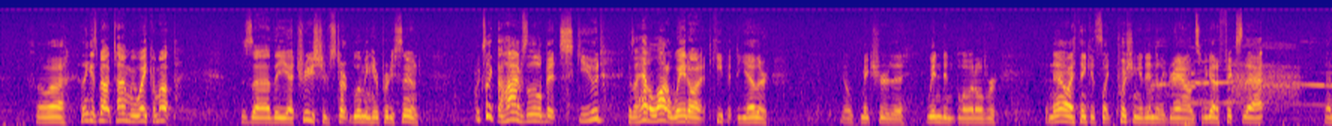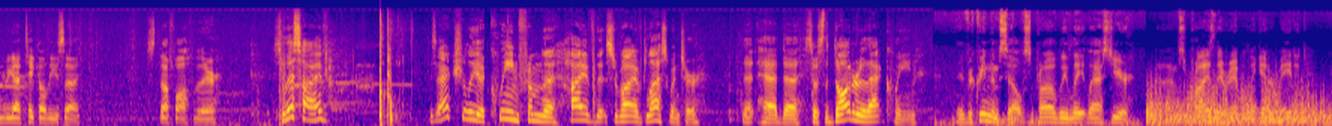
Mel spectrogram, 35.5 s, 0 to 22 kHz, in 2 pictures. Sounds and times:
Speech: 0.4s - 2.4s, 3.2s - 5.6s, 6.3s - 10.2s, 11.2s - 13.3s, 13.9s - 16.9s, 17.7s - 18.8s, 19.7s - 20.7s, 21.4s - 22.3s, 23.5s - 35.2s.

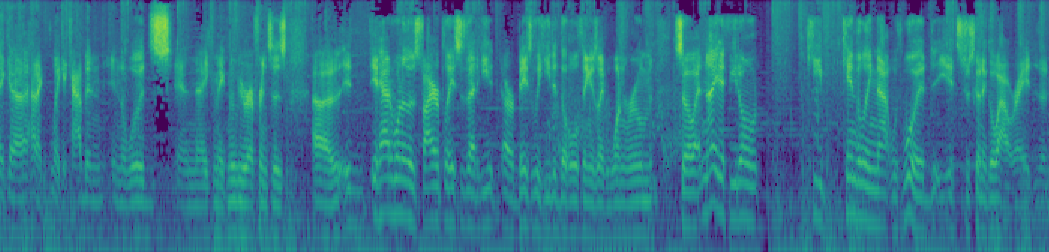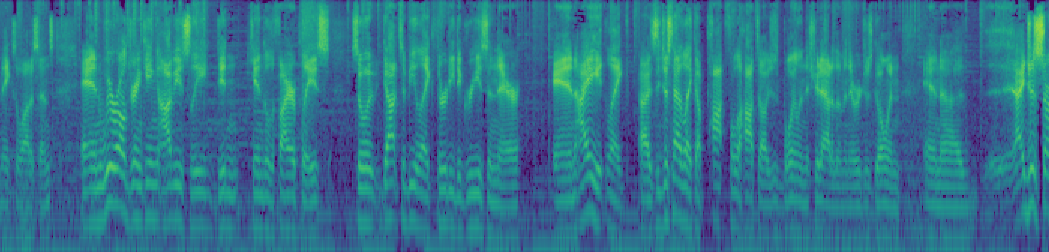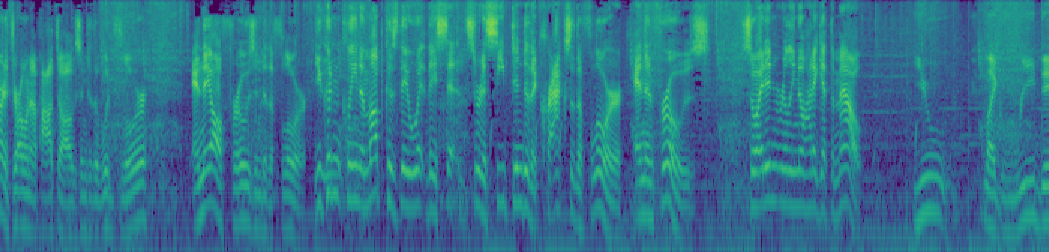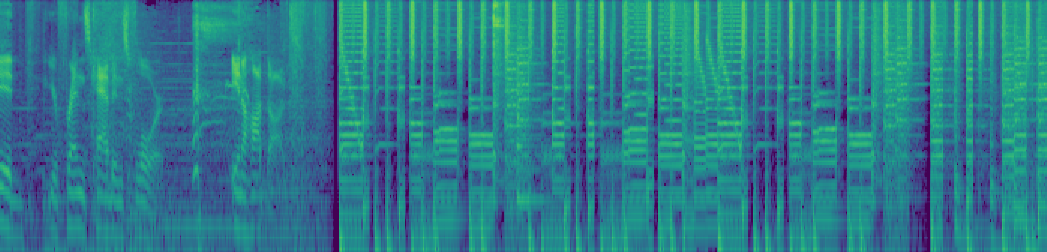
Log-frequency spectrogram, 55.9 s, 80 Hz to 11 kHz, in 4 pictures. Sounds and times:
Speech: 0.0s - 10.2s, 10.8s - 30.0s, 30.6s - 39.5s, 40.2s - 44.2s, 45.0s - 45.8s
Music: 0.0s - 55.9s.

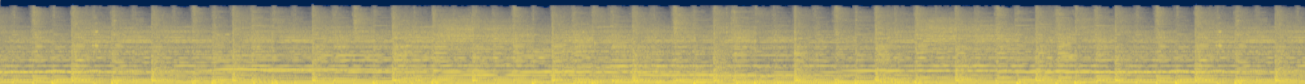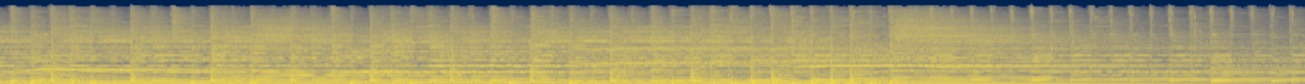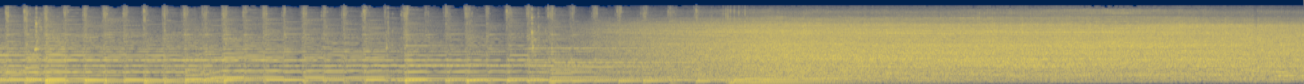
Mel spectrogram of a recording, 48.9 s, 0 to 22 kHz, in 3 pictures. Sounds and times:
Medium engine (mid frequency): 0.0s - 33.8s, 40.2s - 48.9s
Music: 0.0s - 48.9s
Vehicle: 40.2s - 48.9s.

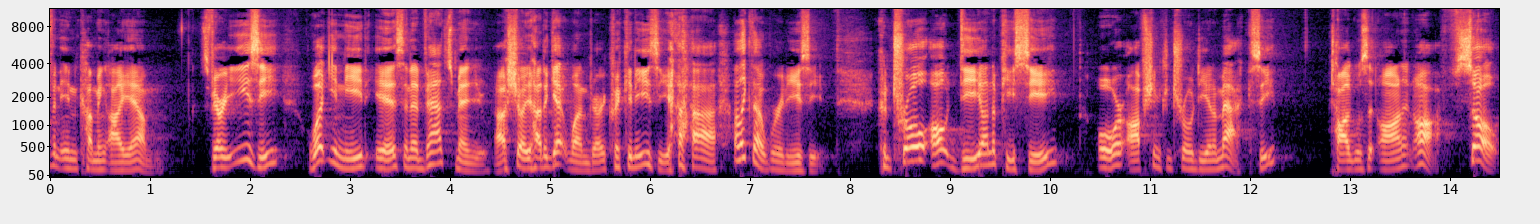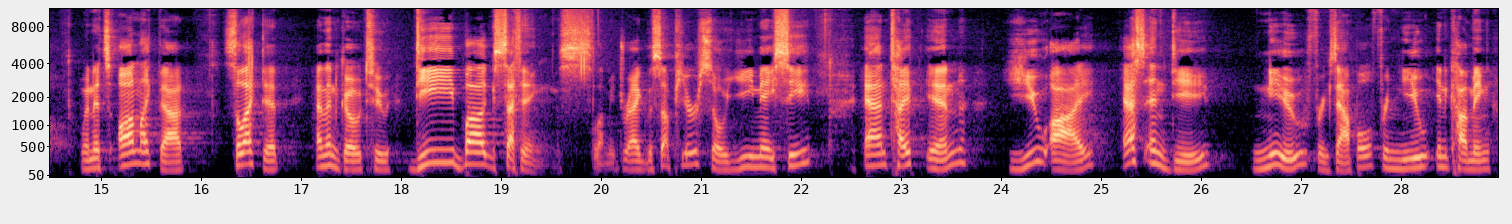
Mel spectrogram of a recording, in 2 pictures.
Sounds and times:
Speech: 0.0s - 28.9s.

